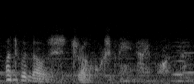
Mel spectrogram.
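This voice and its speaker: An actor playing a gruff, fussing old sailor minding shipwrecked children, colloquial and scolding yet tender, in a classic film. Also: male voice, moderate pace, over loud music, lightly acted. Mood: troubled.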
